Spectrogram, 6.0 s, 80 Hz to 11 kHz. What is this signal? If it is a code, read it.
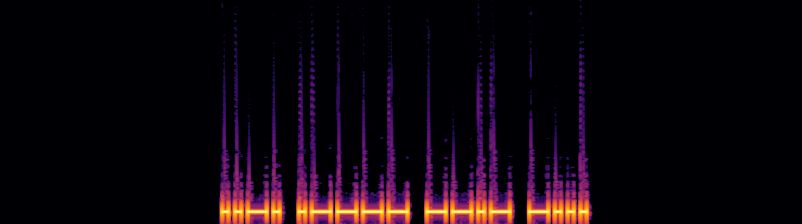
Morse code, heard as a keyed tone, about 25 wpm, 700 Hz. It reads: F1QB
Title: DXCC-100 Call Signs - 4 Characters - Repeated 2x - 25wpm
